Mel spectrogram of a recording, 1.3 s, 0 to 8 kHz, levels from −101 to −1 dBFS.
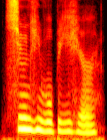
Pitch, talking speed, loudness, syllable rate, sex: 200 Hz, 225 wpm, -15 LUFS, 5.1 syllables/s, female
